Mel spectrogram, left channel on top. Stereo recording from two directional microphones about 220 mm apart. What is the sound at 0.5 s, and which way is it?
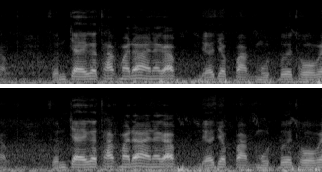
Speech, 10° left (ahead or behind).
